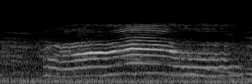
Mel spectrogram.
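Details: Loud, angry domestic cat giving one drawn-out meow that swells upward in pitch, holds, then sinks slowly at the close, with a faint low hum underneath.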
